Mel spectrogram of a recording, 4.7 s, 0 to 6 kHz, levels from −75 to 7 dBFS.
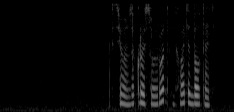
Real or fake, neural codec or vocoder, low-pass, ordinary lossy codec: real; none; 5.4 kHz; AAC, 48 kbps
